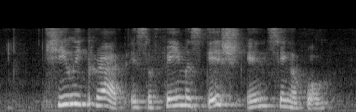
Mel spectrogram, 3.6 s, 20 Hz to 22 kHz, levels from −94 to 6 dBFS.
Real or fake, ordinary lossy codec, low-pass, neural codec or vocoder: fake; none; none; codec, 16 kHz, 4.8 kbps, FACodec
